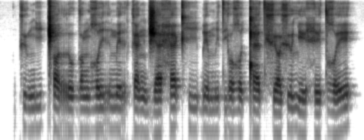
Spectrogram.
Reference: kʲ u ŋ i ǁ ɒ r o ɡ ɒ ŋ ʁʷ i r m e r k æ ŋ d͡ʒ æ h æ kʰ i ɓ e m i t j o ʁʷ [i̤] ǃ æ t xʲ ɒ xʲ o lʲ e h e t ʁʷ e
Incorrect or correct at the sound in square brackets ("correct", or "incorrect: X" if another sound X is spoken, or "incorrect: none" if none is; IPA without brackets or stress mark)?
incorrect: i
